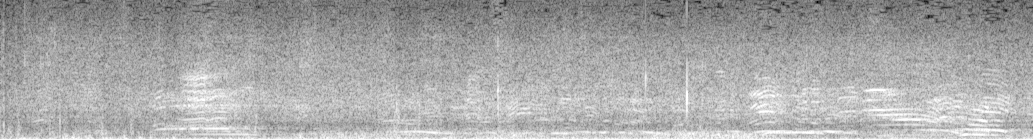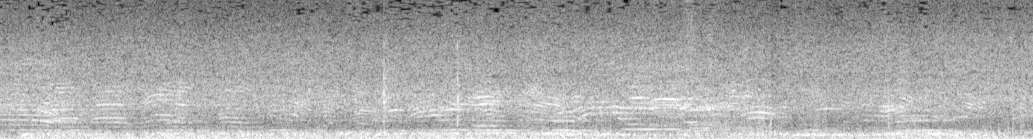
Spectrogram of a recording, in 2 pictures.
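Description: Wind buffeting the microphone, loud and steady throughout. Over it come short, distant shouted calls of several voices from a football pitch.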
